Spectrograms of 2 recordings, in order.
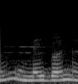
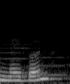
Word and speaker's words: Mabon: je suis pas croyante ça s'appelle mabon my bones j'ai cru comprendre qu'on pouvait prononcer aussi mes bonnes et c'est une fête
